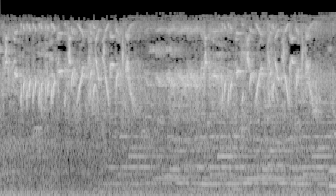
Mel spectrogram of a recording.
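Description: A songbird sings a steady stream of bright, rapid chirps and trills over a low background hum with no voices.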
